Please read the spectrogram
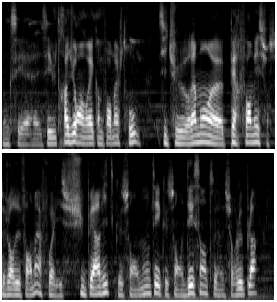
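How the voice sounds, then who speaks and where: A man at medium pitch with ordinary pitch variation and a fairly quick pace, amid noticeable background noise. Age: 20s. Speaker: trail runner vlogger. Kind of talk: casual vlog.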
